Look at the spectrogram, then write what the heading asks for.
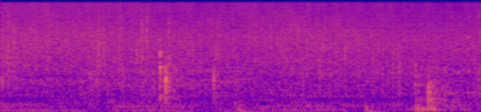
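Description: Chorizo sizzles steadily in a hot pan as roasted, peeled, chopped hatch peppers go in, with a few light clinks of stirring over a constant frying hiss and no voices.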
